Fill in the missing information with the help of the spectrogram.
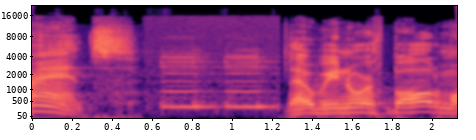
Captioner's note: buzzing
